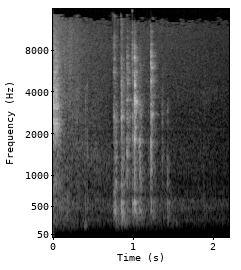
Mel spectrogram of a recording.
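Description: A handful of short metal clicks and scrapes as an adjustable wrench is fitted onto and turned against the steel nut of a wall-display mounting bolt, tightening it into its slat. The clicks come in a cluster about a second in, then stop.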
